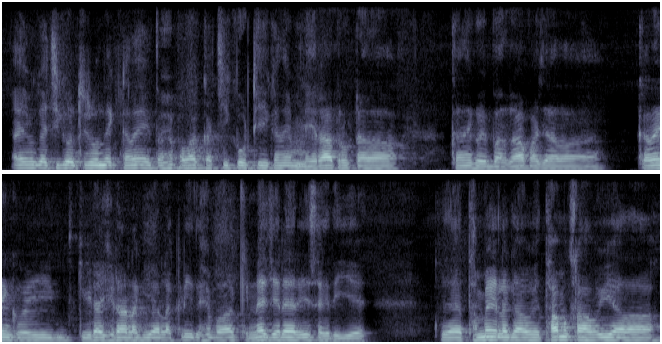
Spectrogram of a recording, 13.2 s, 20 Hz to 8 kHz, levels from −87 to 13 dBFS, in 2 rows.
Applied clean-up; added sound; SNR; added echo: neural mask model Resemble Enhance denoiser.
